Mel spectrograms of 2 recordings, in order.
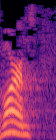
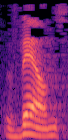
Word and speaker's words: Worms: I was in high school and in Vems, but it's spelled Worms.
